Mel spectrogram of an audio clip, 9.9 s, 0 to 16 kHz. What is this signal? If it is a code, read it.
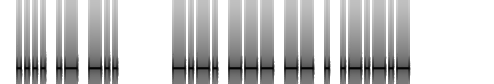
Morse code, heard as a keyed tone, about 16 wpm, 700 Hz. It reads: HAD COME.
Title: 2x Word-Spacing - Sentences from Top 100 Words - 15wpm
